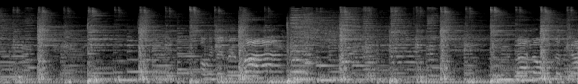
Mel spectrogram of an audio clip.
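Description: Live R&B band playing: a drum kit keeps a steady beat under electric bass, keyboards and electric guitar.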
